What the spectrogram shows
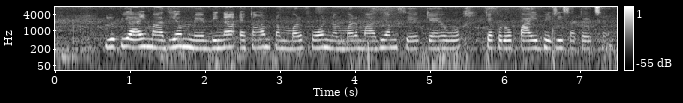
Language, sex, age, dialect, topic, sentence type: Maithili, female, 18-24, Bajjika, banking, statement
